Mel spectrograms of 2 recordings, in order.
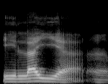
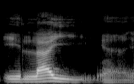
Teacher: ini berarti ya sukun yang bertasdid ya maka di sini ya ditunaikan tasdidnya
